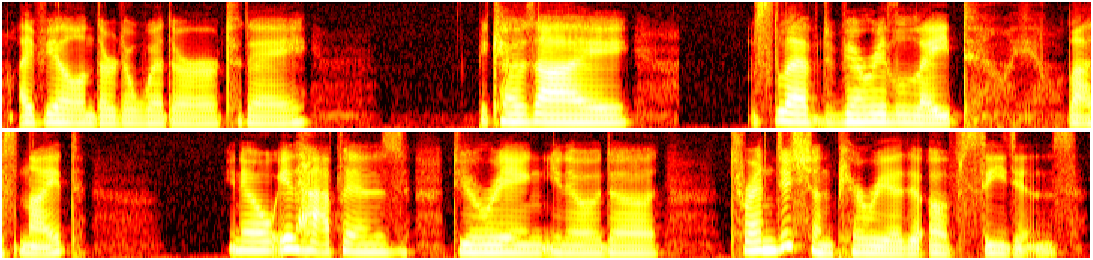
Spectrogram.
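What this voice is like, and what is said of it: Calm, low, unwell-sounding voice. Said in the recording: “my voice is kind of very calm or very low because today I don't feel well”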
